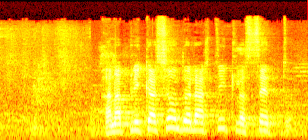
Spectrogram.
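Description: A man reads out aloud, close to a microphone.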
